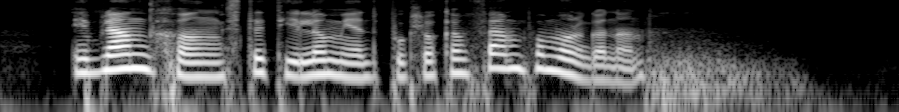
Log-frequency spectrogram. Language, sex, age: Swedish, female, 20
